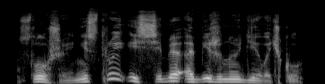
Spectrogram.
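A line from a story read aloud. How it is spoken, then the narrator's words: Calm voice. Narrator (Russian): произнес я спокойным голосом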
